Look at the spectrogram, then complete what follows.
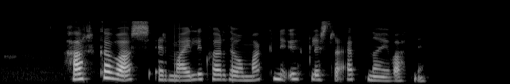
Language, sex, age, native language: Icelandic, female, 20-29, Icelandic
